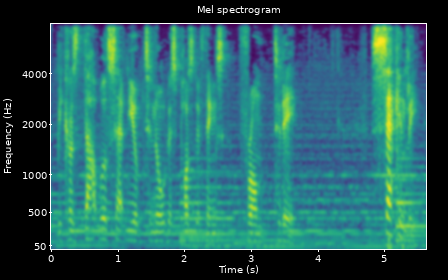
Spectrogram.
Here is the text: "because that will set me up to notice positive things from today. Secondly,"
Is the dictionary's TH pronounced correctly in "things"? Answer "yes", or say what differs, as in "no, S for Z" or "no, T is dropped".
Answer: yes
